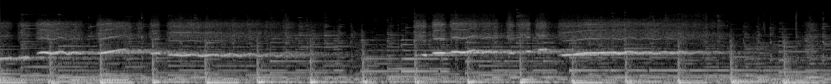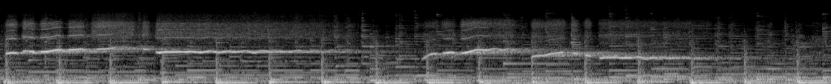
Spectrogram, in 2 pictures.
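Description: A clear whistled melody rides on top of a full band accompaniment, its pure, sliding tones repeating in short phrases throughout, steady and prominent with no voices.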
